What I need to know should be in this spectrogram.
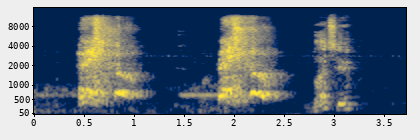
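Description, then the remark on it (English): Two loud sneezes in quick succession, each preceded by a brief sharp intake, followed by a shorter, softer third sneeze or snort. “Bless you. Bless you.”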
